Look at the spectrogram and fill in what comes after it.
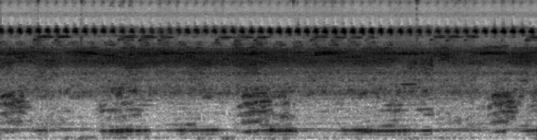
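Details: Insects heard near the recordist's home: continuous high, rapidly pulsing trill over a dense buzzing background, while low droning notes recur every second or so alongside brief mid-pitched bursts.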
